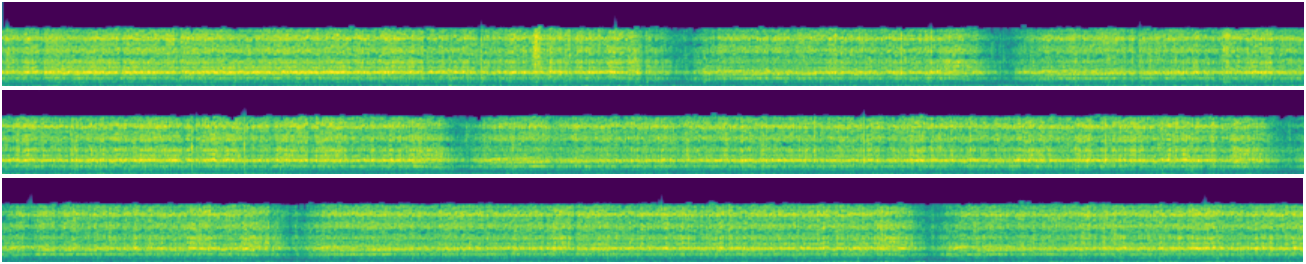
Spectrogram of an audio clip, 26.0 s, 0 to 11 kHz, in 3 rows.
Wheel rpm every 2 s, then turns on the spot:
160, 160, 120, 120, 160, 130, 150, 160, 120, 110, 160, 130, 160.
none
